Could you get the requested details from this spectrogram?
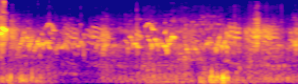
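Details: Budgerigar flock feeding. Softer, steady background of overlapping warbles and chirps from many birds, with a brief rustling patch toward the end.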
